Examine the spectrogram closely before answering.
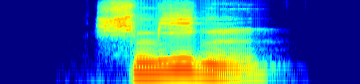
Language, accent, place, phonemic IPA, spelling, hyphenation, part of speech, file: German, Germany, Berlin, /ˈʃmiːɡən/, schmiegen, schmie‧gen, verb, De-schmiegen.ogg
- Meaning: to nestle up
